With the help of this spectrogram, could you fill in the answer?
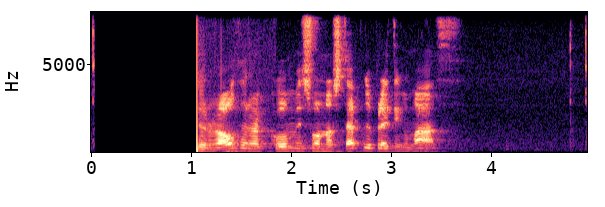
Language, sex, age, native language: Icelandic, male, 40-49, Icelandic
